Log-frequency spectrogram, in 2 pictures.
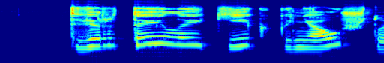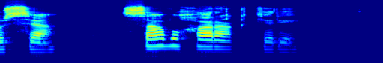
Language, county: Lithuanian, Utena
